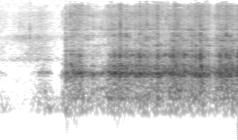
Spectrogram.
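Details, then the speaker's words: Rough, gritty grinding rumble as a crankshaft bearing is spun by hand on a disassembled MBK Rocket Minarelli vertical engine during teardown for parts replacement. Worn crankshaft bearing. "et donc j'espère que vous allez entendre voilà vous entendez le bruit de roulement"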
